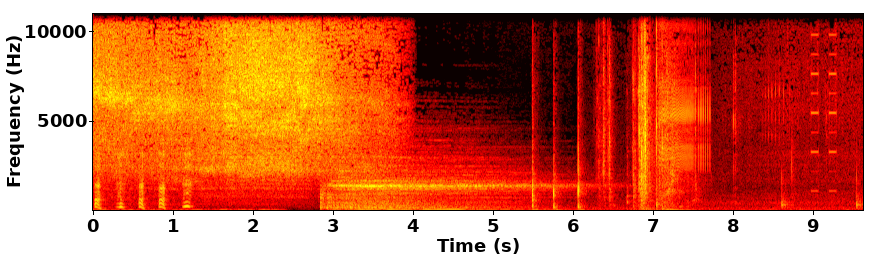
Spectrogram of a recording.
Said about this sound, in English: Hot shower, here I come.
